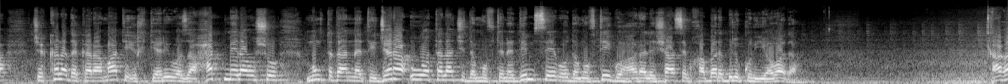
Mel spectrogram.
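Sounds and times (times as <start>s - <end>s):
man speaking: 0.0s - 8.2s.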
